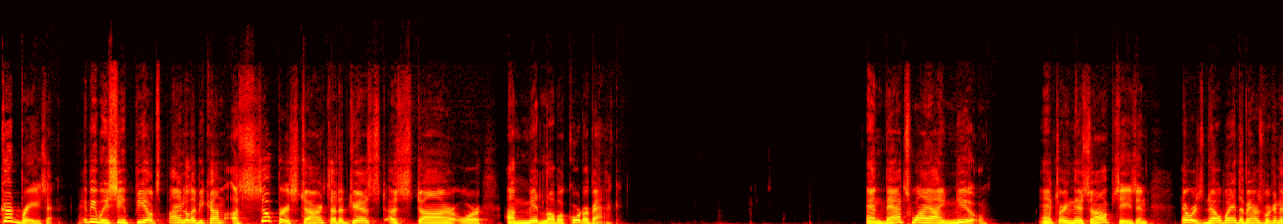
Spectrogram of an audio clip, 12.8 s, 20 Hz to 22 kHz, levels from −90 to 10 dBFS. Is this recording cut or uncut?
cut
